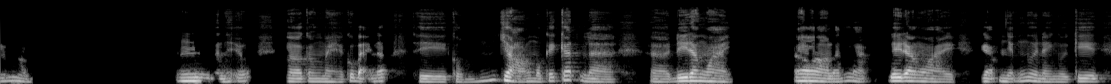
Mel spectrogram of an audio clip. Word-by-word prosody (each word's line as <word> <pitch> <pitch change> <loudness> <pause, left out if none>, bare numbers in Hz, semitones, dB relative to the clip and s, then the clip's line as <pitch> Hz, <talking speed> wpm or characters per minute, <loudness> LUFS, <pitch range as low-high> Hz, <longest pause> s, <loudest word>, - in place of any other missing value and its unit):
đúng 160 +2 -4
hông? 135 -4 -5 1.4
Ừm, 160 0 +4 0.3
mình 135 +1 -3
hiểu. 150 +2 -5 0.4
Ờ, 135 -1 +1
còn 135 0 -3
mẹ 125 -2 -4
của 160 - -2
bạn 140 - -1
đó 155 - 0 0.3
thì 125 -2 0
cũng 125 - -6
chọn 140 -9 +4
một 130 - -3 0.2
cách 205 0 +3
là, 125 -5 -3 0.3
ờ, 125 -2 -4
đi 155 +5 +6
ra 170 0 +7
ngoài 140 -6 0 0.6
ờ, 165 - +2 0.3
lánh 150 +6 -4
mặt, 130 - -5 0.2
đi 160 0 +8
ra 165 -1 +7
ngoài 125 -5 -3 0.3
gặp 145 -1 +1
những 145 +2 -3
người 165 -3 0
này 130 -3 -3
người 120 -1 -6
kia. 140 -1 -1
140 Hz, 180 wpm, -21 LUFS, 125-160 Hz, 1.4 s, đi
